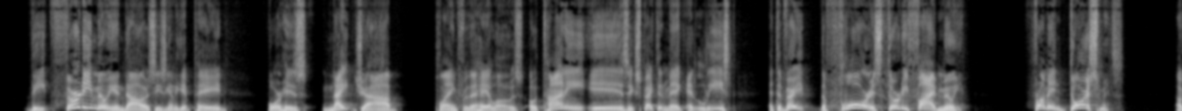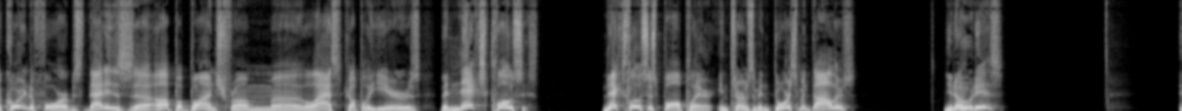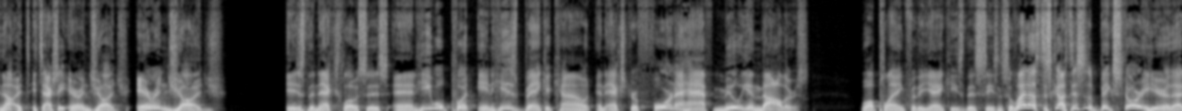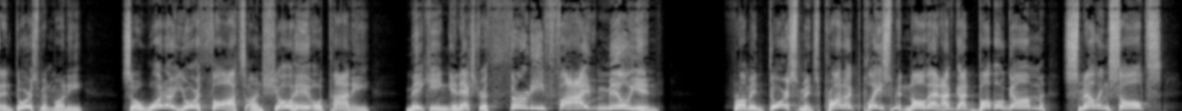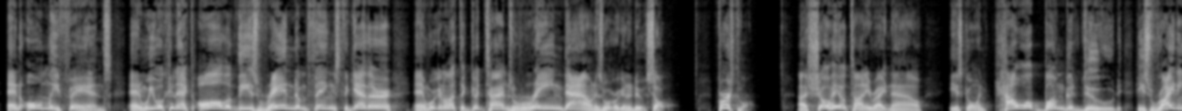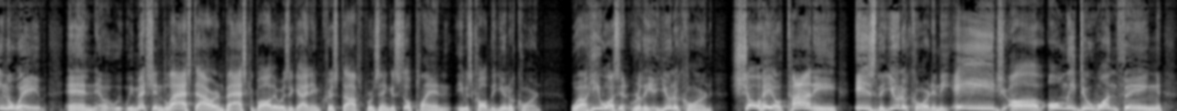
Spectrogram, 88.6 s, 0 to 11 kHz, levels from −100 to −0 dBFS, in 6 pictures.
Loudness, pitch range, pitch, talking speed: -22 LUFS, 150-235 Hz, 180 Hz, 155 wpm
